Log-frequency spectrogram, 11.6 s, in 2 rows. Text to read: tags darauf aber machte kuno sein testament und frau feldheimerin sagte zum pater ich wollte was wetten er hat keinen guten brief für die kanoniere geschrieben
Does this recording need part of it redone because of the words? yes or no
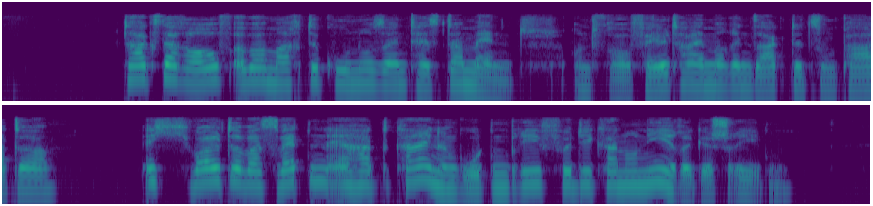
no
